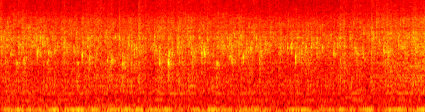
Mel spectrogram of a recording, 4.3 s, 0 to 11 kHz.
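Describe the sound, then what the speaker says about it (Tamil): Soya chunks (meal maker) marinated in masala and curd fry in oil on a low simmer for soya 65, giving a steady, dense sizzle with crackling throughout, close and even, with no talking. "நல்லா ஃப்ரை ஆகணும்."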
